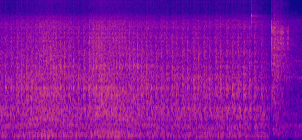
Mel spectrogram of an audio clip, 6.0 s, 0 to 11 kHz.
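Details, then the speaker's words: 150 cc single-cylinder motorcycle engine at light throttle with a hard, steady knock about three times a second, striking at top dead center and not at bottom dead center; connecting rod worn. "quando chega no ponto morto superior é hora da batida quando chega no ponto morto inferior não bate"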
